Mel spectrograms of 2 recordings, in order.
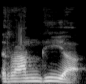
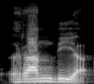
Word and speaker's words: রান্দিয়া: যাই হোক, next question হচ্ছে রান্ধিয়া, বানানটা অ্যাকচুয়ালি এইরকম নয়, এইরকম হওয়া উচিত, রান্দিয়া, ঠিক আছে?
